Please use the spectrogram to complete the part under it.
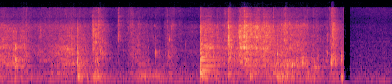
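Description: Water and spices stirred in a pot for spinach and mutton palak gosht, with a steady run of close scraping, sloshing and clinking strokes that stops abruptly near the end.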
